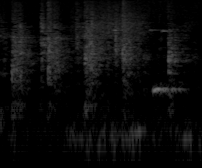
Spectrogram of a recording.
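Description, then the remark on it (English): A dog gives a short, thin, high-pitched whine near the end, set among soft scuffling and rustling noises; no one speaks. “Sorry, the dogs are dogs are whining.”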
